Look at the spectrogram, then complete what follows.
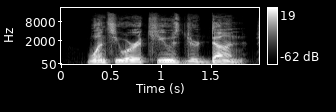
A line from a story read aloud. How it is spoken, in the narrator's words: shouted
